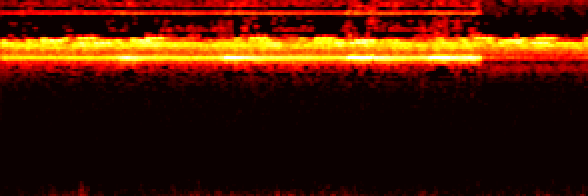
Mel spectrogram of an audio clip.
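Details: Bell cricket in the wild, riverbank woods: continuous shrill high-pitched ringing that holds steady for several seconds, then shifts slightly in tone near the end; soft low background noise.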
